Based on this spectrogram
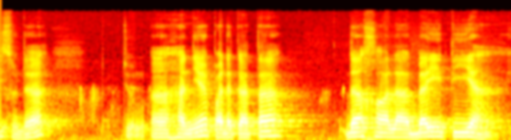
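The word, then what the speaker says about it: بَيْتِيَ: Rabbil firli wali walidayya waliman dakhala baitiya mu'minan walil mu'minina wal mu'minat. Nah, sudah bagus Ibu. Rabbilnya tadi sudah hanya pada kata dakhala baitiya. Ya di sini pendek. Waliman dakhala baitiyamu. Langsung cepat.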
